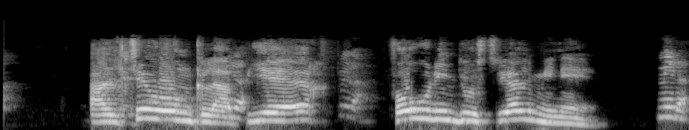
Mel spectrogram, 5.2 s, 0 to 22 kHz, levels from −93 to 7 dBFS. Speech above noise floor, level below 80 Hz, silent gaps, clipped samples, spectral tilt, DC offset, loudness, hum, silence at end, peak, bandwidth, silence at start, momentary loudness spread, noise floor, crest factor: 65 dB; -56 dBFS; none; under 0.1%; -5.5 dB/octave; under 0.1%; -13 LUFS; none; 0 s; -2 dBFS; 7.8 kHz; 0.7 s; 15 LU; -77 dBFS; 12 dB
